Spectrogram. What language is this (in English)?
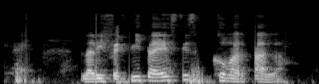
Esperanto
